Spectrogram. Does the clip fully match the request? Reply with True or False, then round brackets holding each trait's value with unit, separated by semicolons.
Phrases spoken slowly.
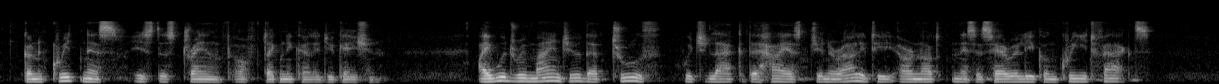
True (120 wpm)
